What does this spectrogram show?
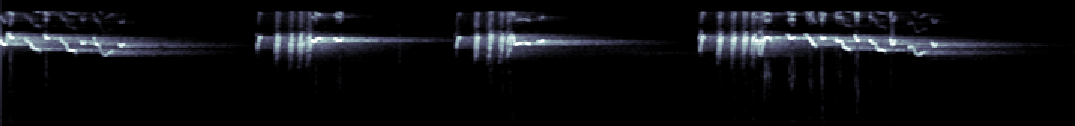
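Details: Kolibri muncang sunbird in full song: four bursts of high, sharp, buzzy twittering, each fading into a thin sustained whine, some with a stepped descending run of notes, clean background.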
